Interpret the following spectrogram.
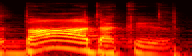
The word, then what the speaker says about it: Bardock: And like we just saw with Retasu being substituted for lettuce, we see bur being approximated with ba.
